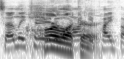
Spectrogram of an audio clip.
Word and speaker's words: Harlacher: Harlocker, is that how you say it? – Yeah. Hey, Jet, can I borrow your fedora real quick? – Oh, God damn it! You're doing this bit? Yes. Fucking... – Yes. Let me put on my fedora real quick. Well, actually... Yes. It is pronounced Harlocker.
